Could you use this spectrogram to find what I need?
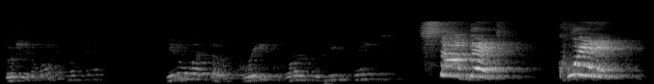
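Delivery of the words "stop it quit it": screamed at full force, very high; a bellowing STOP IT. Shown as a demonstration. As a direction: yell it like a furious order. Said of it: "Jesus didn't have to scream".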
